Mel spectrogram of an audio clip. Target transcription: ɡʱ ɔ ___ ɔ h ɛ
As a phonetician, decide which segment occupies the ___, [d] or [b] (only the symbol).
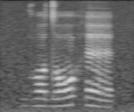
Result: d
